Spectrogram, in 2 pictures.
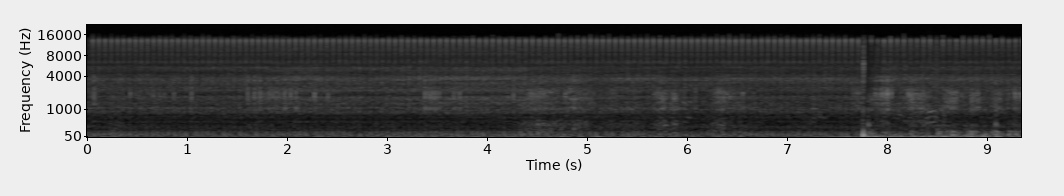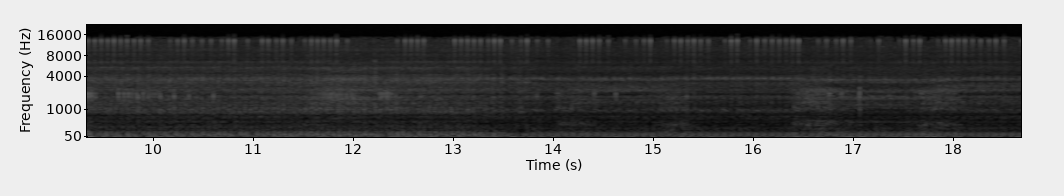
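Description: KTM 950 Super Enduro's V-twin engine idling steadily. A sharp knock comes about eight seconds in, followed by a brief rise in engine sound.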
